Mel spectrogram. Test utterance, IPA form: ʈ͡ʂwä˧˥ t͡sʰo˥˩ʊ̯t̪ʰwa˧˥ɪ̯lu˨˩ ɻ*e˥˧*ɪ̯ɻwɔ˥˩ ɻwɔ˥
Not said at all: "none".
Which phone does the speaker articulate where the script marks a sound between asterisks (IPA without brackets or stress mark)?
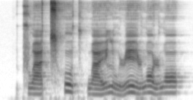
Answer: e˥˧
